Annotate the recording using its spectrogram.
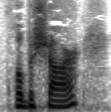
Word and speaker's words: Klobuchar: Amy Klobuchar, and he said he got a deep dive immersion lesson on how to pronounce her name, Klobuchar. He said some people say Klobuchar, but yeah, most of us say Klobuchar.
